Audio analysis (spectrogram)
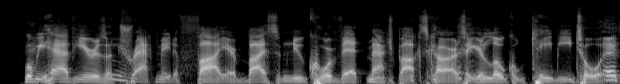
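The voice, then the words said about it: Toy commercial announcer voice. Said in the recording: “He just talks like he's about to sell you some fucking really rad Matchbox cars in a commercial ... It's the Vin Diesel Street Sharks commercial ... Holy shit, that is good ... That's your accent that you can do.”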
